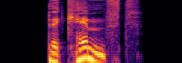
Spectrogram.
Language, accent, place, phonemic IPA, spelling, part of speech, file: German, Germany, Berlin, /bəˈkɛmft/, bekämpft, verb / adjective, De-bekämpft.ogg
- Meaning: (verb) past participle of bekämpfen; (adjective) combated; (verb) inflection of bekämpfen: 1. third-person singular present 2. second-person plural present 3. plural imperative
